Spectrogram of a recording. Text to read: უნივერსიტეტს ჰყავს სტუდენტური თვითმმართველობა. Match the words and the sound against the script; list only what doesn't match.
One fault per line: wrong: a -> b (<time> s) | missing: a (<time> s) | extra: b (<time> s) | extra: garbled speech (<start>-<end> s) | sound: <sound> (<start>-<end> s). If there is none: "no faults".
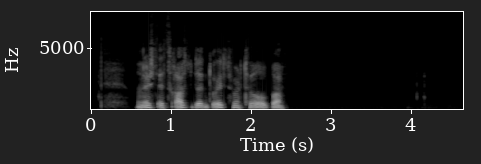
no faults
